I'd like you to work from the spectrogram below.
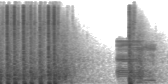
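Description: Rapid burst of automatic gunfire from a gun in the video game Rust, about nine evenly spaced loud shots in quick succession, then a decaying tail and a brief metallic mechanical clack near the end.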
